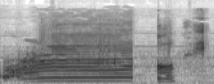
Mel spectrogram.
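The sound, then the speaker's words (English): A human voice imitates a snarling cat with a long, growling yowl that lasts over a second, then a brief second snarl and a faint trailing breath. “The cat just looks at you, flew, and goes,”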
